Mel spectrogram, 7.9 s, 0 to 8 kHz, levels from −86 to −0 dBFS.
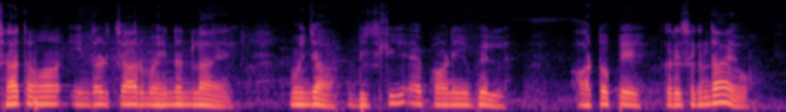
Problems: constant background noise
